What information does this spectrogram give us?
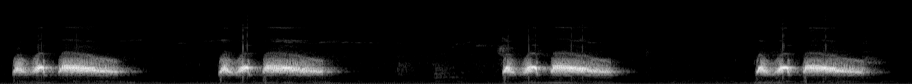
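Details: Spotted dove in cetretan song, meant to provoke other doves to join in: four evenly paced husky coo phrases roughly every two and a half seconds, each a quick double note then a longer mellow coo.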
